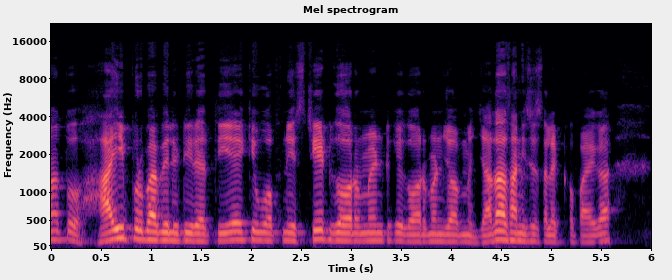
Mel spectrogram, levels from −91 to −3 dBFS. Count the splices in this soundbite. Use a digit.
0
